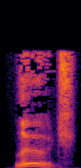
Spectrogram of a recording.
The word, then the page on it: Bydgoszcz: \ˈbid-ˌgȯsh(ch)\; BID-goh-sh-ch; Poland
